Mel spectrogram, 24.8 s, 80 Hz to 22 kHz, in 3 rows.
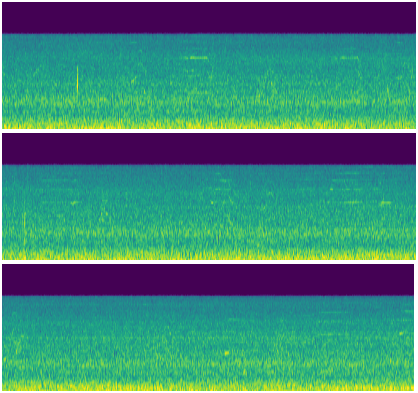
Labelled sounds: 3.7	4.1	killer whale, southern resident, 3.6 to 3.8 kHz
6.7	7.1	killer whale, southern resident, 3.7 to 3.8 kHz
9.0	9.4	killer whale, southern resident, 4.8 to 4.9 kHz
15.1	15.5	killer whale, southern resident, 2.4 to 6.2 kHz
21.1	21.4	killer whale, southern resident, 3.7 to 3.8 kHz
22.8	23.4	killer whale, southern resident, 4.6 to 4.8 kHz

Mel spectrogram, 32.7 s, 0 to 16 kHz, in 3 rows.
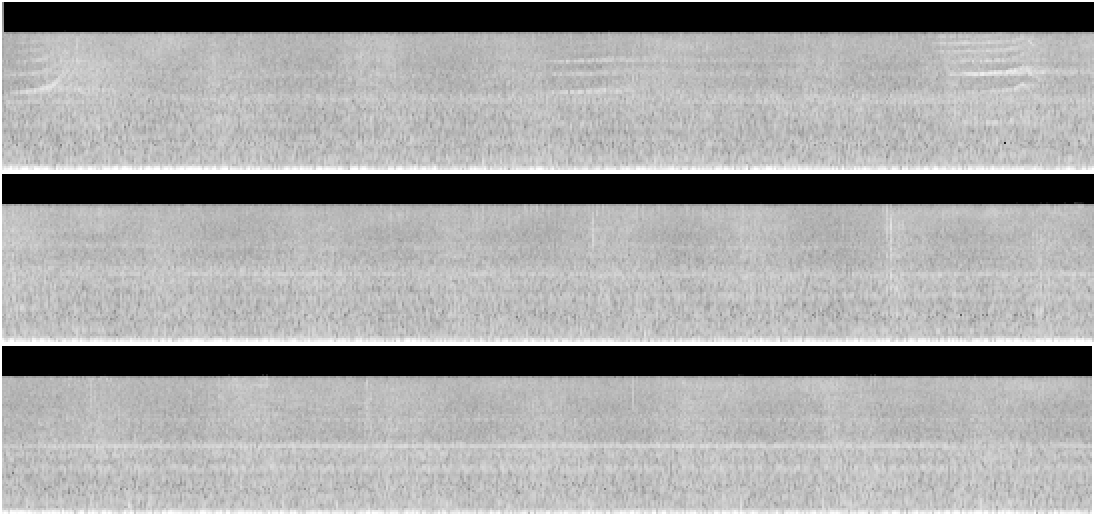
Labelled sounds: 0.1	1.2	killer whale, southern resident, 1.1 to 6.8 kHz
5.5	6.9	killer whale, southern resident, 2.0 to 6.1 kHz

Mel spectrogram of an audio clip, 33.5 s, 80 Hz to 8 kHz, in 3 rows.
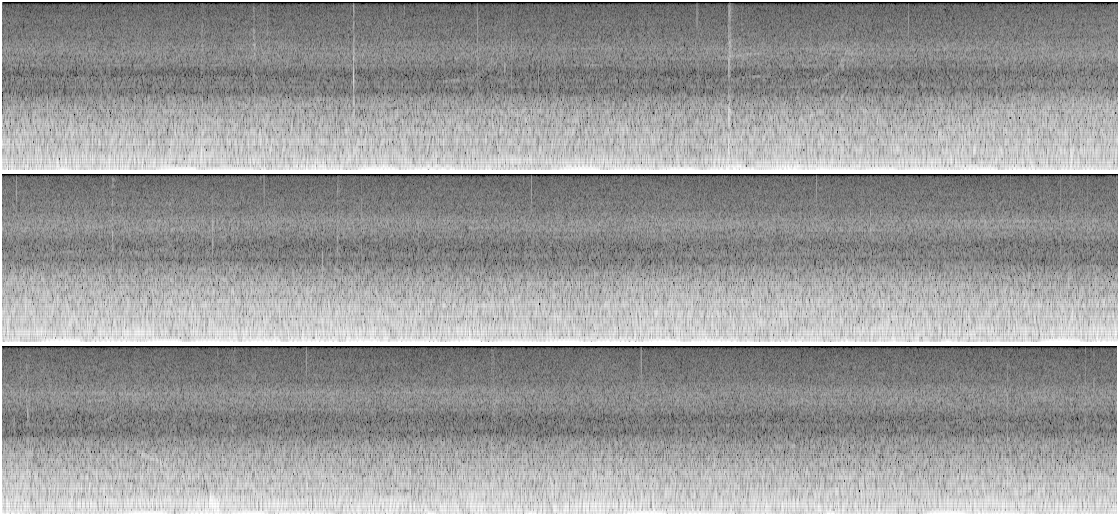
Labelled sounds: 7.1	7.7	killer whale, southern resident, J pod, 1.9 to 3.7 kHz

